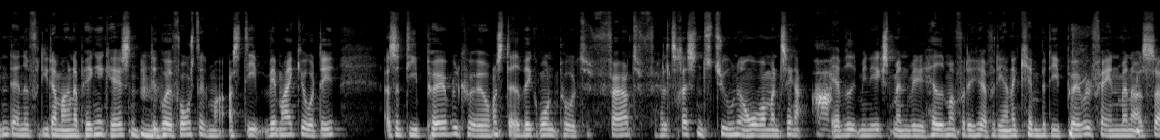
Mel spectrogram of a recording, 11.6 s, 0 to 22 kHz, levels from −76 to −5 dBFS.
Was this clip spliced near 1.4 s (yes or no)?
no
